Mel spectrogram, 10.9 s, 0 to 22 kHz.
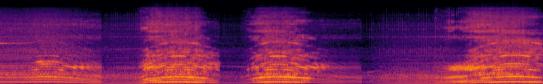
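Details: Lesco LHB 2500 handheld leaf blower before tuning, which bogs and won't rev: the two-stroke buzz climbs on each throttle blip, then sags without reaching full revs. The owner tends to run a rich oil mix, so the muffler screen is checked; lean high-speed fuel starvation.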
